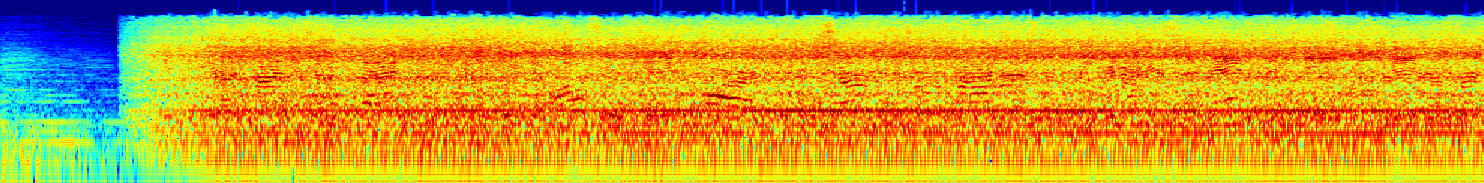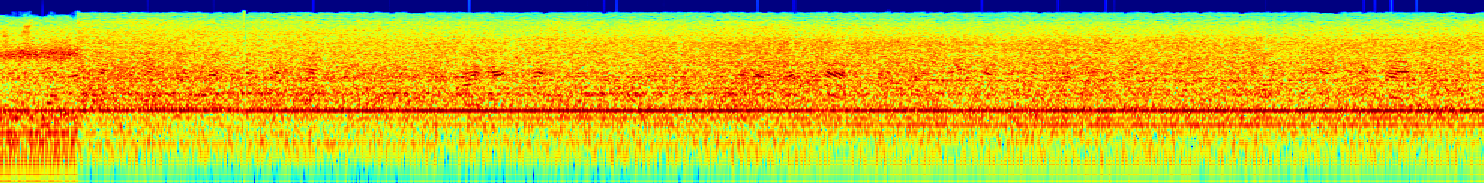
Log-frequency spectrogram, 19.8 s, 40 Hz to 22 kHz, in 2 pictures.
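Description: Steady drone of a Cessna 182's single piston engine and propeller heard inside the cabin, starting just after a second in, with a constant hum running through it.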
